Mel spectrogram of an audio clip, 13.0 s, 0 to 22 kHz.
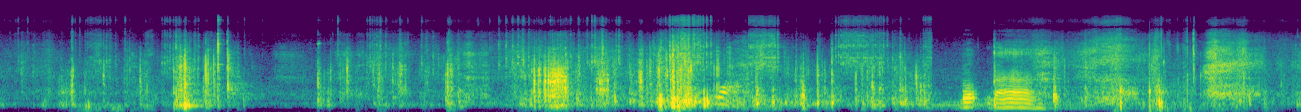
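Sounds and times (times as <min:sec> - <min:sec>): bike clattering over rock: 0:00.6 - 0:02.6, 0:03.2 - 0:09.4.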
